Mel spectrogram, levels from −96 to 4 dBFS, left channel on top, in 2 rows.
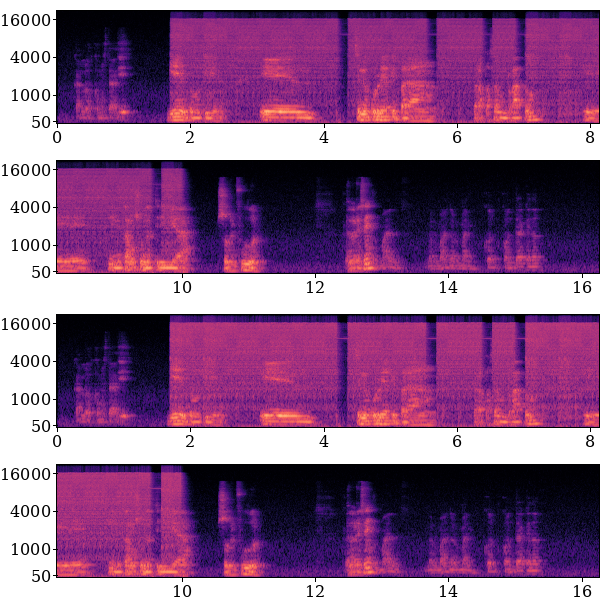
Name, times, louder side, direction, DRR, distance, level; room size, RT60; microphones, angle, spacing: voice 1, 0.3-1.1 12.0-13.3 13.6-15.3, right 2 dB, 10° left, 1.1 m, -41 dB
voice 2, 1.7-3.9 4.5-5.7 6.2-7.2 7.9-8.6 8.9-10.2 10.5-11.2 12.5-12.9, left 2 dB, 40° left, 0.5 m, -22 dB
sound 1, 1.7-10.0, right 5 dB, 30° right, 0.6 m, -29 dB
4.2 x 2.2 x 2.2 m
head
